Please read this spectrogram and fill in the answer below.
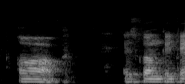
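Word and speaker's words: ق: इसको हम कहते हैं कॉफ। इसको हम कहते हैं कॉफ। इसका प्रोनाउंसिएशन होता है क।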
